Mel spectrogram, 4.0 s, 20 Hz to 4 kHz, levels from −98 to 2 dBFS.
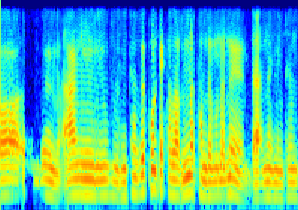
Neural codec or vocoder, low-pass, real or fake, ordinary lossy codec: vocoder, 22.05 kHz, 80 mel bands, Vocos; 3.6 kHz; fake; none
